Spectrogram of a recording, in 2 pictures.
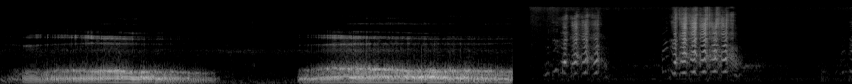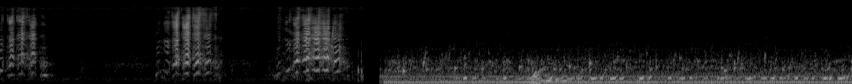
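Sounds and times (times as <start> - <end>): low rumbling growl: 0.0 - 2.3, 3.0 - 5.2, 12.3 - 17.0
goats bleating: 5.5 - 7.4, 8.4 - 9.0, 10.1 - 12.1.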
